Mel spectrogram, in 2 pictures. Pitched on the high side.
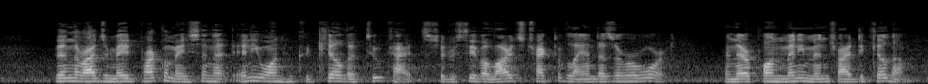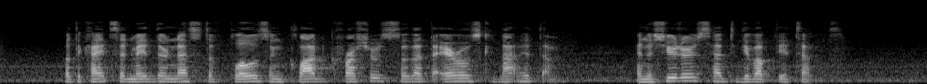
No: low, 135 Hz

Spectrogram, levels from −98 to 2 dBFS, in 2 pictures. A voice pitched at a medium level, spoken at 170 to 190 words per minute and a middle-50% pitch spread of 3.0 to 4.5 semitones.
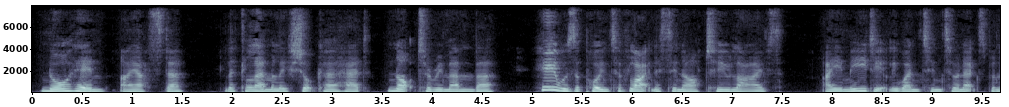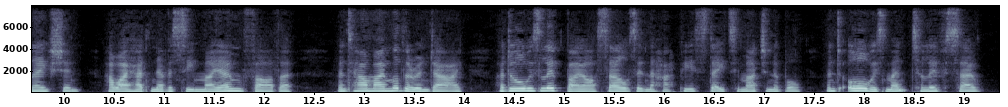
Yes: medium, 150 Hz; average, 185 wpm; average, 3.4 semitones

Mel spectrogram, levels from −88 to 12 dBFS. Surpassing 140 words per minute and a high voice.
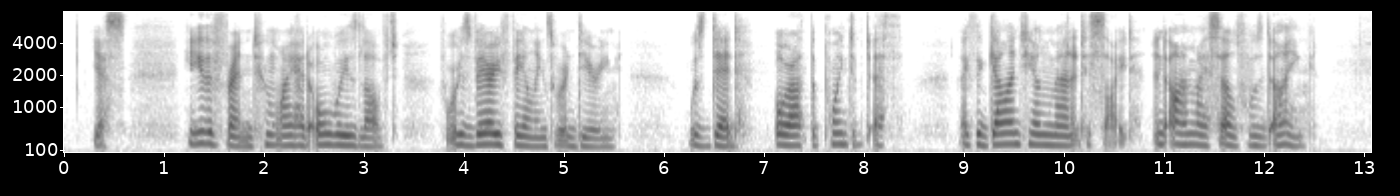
Yes: average, 165 wpm; high, 210 Hz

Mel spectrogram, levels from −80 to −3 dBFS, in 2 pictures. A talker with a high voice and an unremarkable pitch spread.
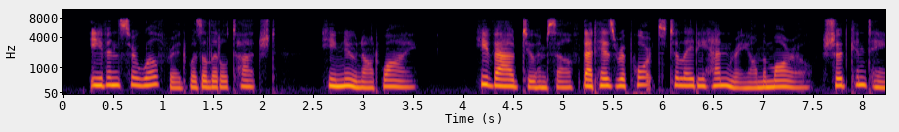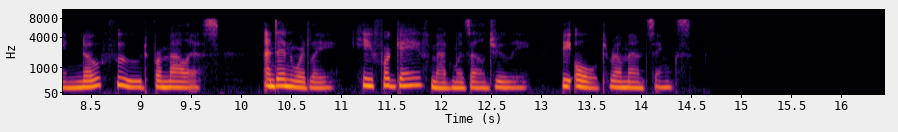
Yes: high, 200 Hz; average, 4.1 semitones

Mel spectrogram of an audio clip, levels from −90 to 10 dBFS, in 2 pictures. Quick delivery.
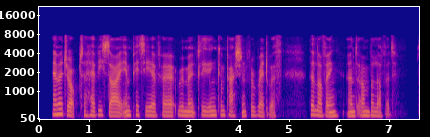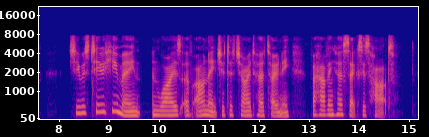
No: average, 140 wpm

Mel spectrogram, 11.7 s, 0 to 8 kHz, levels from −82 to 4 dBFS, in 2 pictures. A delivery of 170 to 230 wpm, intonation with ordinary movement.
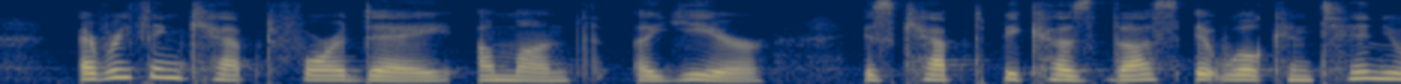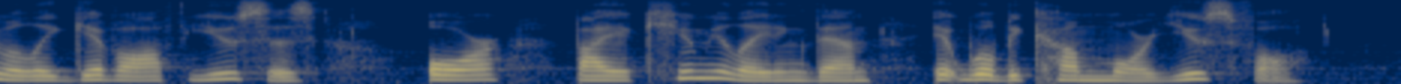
No: average, 145 wpm; average, 3.0 semitones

